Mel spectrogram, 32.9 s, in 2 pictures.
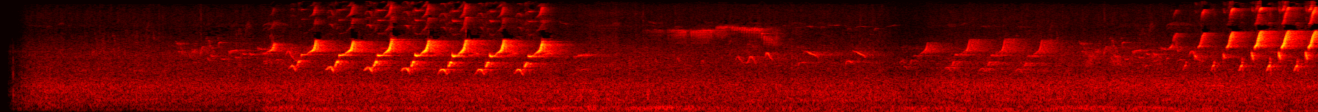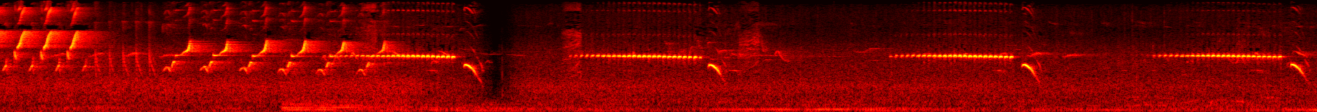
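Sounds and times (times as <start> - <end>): birds chirping rapidly: 3.2 - 32.9
bird whistle with downward slur: 3.4 - 7.0, 15.0 - 17.9, 18.5 - 22.6, 23.6 - 25.5.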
